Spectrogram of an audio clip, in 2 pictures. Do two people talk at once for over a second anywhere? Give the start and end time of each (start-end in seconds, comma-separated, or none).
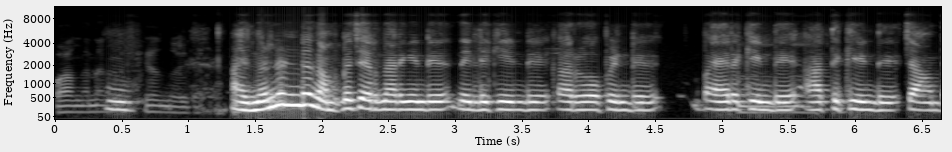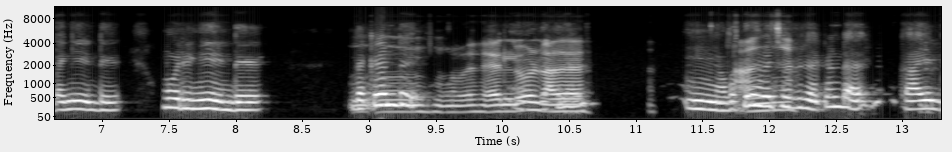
none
